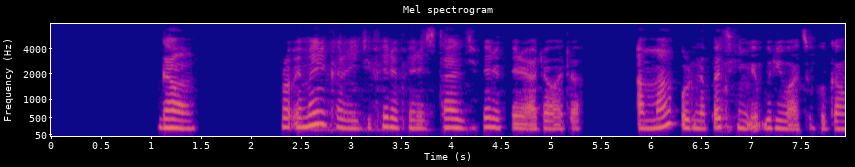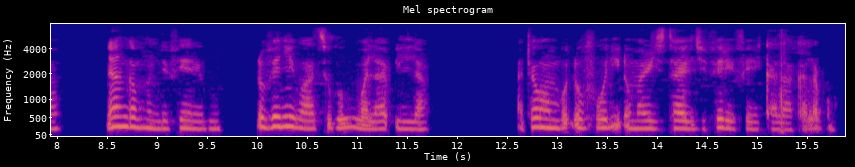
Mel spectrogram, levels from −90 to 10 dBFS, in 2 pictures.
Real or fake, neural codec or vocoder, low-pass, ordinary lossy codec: real; none; 7.2 kHz; AAC, 32 kbps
